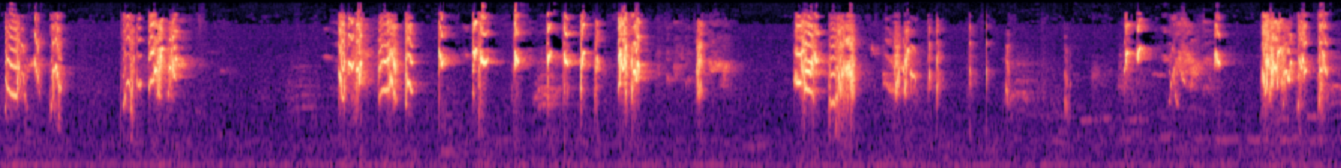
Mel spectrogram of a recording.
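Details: Pet lovebirds in lively chatter: rapid, dense bursts of shrill, buzzy chirps and twitters with brief pauses between the runs.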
